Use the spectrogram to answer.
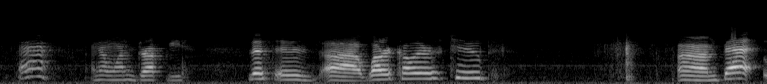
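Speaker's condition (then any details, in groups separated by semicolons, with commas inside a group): Cerebral palsy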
